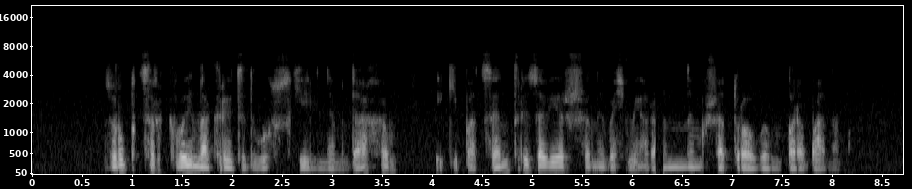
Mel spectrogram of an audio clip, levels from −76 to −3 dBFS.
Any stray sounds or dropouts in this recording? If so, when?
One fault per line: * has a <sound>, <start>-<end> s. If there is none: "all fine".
* has a dropout, 6.2-6.3 s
